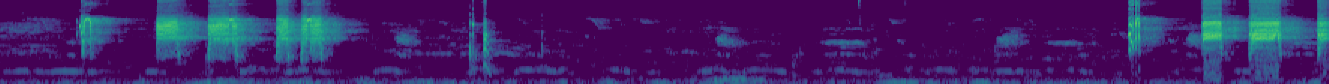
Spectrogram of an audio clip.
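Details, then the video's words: Black francolin calling twice: a series of five harsh, grating bursts at the start, a short pause with soft clicks and faint murmurs, then the rasping phrase begins again near the end. "kala teetar ki boli | kala teetar awz | partridge voice | francolins voice"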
